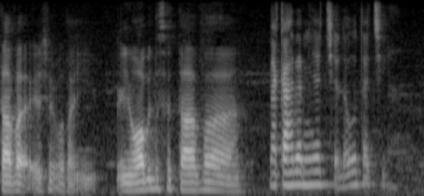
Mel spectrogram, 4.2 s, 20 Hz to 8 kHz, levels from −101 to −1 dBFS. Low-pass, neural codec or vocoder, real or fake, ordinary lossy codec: none; none; real; none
